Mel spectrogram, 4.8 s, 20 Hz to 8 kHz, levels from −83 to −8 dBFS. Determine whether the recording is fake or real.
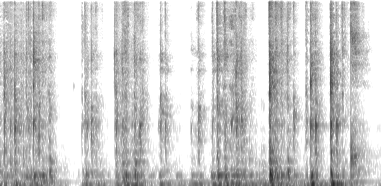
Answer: fake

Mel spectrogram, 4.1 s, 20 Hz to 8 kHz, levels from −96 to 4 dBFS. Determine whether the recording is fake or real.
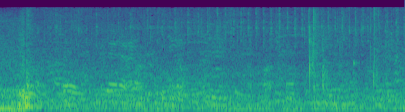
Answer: real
